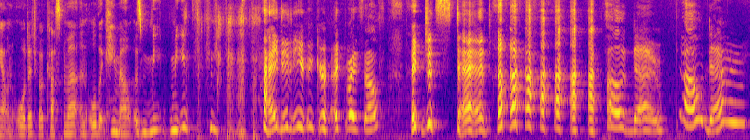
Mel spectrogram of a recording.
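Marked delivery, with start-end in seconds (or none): 2.2-2.9 mock blurted slip. Imitating a viewer's slip. 3.1-11.2 high loud laughing wail; laughing cringe. Real, not acted. Hearing a viewer's slip, laughing wail.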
